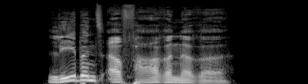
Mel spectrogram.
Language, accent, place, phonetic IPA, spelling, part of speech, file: German, Germany, Berlin, [ˈleːbn̩sʔɛɐ̯ˌfaːʁənəʁə], lebenserfahrenere, adjective, De-lebenserfahrenere.ogg
- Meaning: inflection of lebenserfahren: 1. strong/mixed nominative/accusative feminine singular comparative degree 2. strong nominative/accusative plural comparative degree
